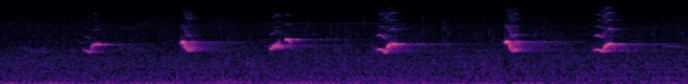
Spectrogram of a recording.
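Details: Repeated song of the Brazilian Ruby-crowned Tanager (tiê-preto): six sharp, high notes, each followed by a brief buzzing tail, spaced unevenly around half a second apart, with a low droning hum in the background.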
